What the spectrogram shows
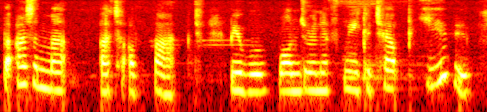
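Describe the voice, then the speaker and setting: A small, courteous storybook bear played by a woman reading aloud, earnest and well-mannered. The voice is rather high and mellow. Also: unhurried, close to an everyday voice, poor audio. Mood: polite. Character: small, polite young bear, earnest stowaway from Peru.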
